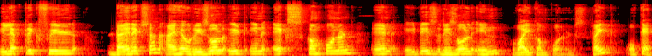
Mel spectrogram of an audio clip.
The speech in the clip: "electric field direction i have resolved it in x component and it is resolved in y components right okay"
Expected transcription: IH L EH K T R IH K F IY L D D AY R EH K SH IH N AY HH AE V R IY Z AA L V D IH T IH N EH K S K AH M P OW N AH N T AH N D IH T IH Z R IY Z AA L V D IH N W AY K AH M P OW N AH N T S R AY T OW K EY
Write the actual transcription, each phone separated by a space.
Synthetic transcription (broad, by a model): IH L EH K T R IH K F IY L D D AY R EH K SH IH N AY HH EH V R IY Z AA L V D IH T IH N EH K S K AH M P OW N AH N T AH N D IH T IH Z R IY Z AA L D IH N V AY K AH M P OW N AH N T S R AY T OW K EY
